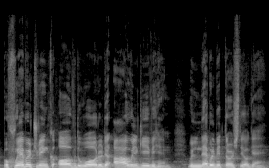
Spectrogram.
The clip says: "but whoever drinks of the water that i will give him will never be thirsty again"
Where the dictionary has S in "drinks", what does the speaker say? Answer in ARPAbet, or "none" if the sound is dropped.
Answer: none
